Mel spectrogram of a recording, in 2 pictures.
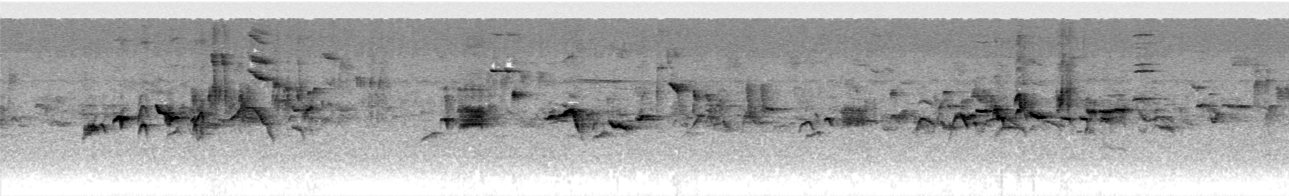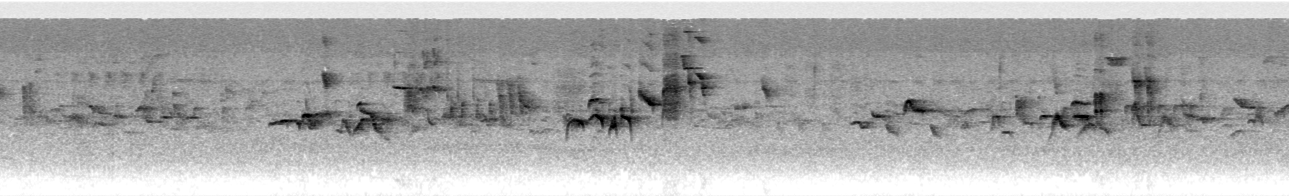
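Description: Small birds chirping and singing in bouts of a few seconds, with short pauses between.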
